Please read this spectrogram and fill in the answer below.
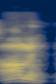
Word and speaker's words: Almond: colleague um royston roasting the correct pronunciation of your last name is is it almond almond yes almond rice and almond so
